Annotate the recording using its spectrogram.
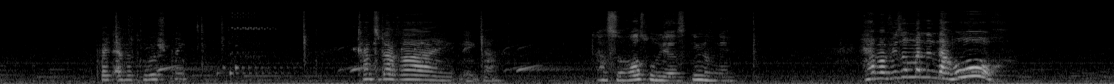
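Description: Chiptune video game sound effects blip and chime.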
